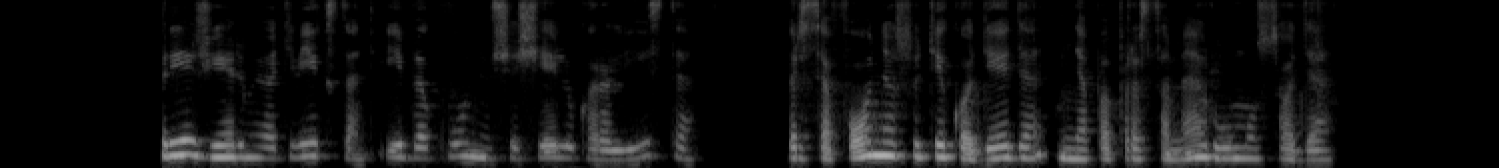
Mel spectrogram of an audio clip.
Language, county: Lithuanian, Klaipėda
